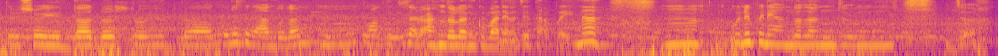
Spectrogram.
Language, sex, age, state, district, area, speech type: Nepali, female, 30-45, West Bengal, Alipurduar, rural, spontaneous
